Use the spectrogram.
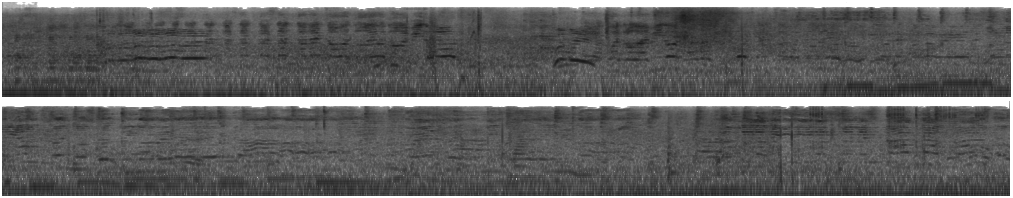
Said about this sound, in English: For these journeys, we're taking the chicken bus. If you're unfamiliar with the concept of the chicken bus, they are basically retired yellow school buses from the United States.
